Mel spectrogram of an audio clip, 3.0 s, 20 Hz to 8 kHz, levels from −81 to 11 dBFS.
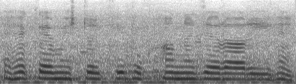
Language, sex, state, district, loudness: Hindi, female, Haryana, Rohtak, -11 LUFS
